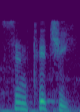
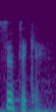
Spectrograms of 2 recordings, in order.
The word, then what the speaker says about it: Syntyche: In the church in Philippi, there were two women, Euodia and Syntyche, not Syntyche, all right? We've said that wrong forever. It just drives me crazy every time I hear something. It's Syntyche.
